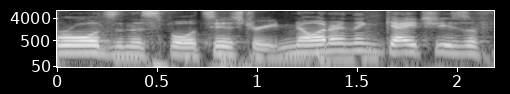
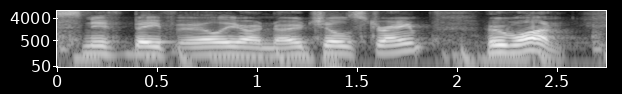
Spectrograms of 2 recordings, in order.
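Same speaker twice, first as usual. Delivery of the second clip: normal talking voice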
